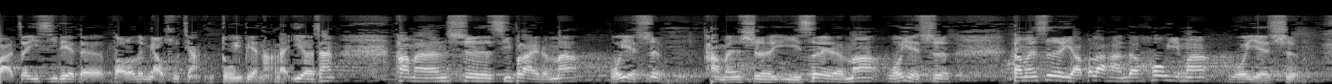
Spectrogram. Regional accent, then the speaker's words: China; 就像我们中国人这样打一百大板

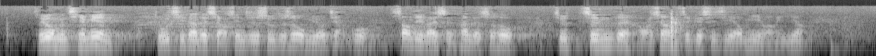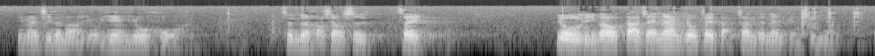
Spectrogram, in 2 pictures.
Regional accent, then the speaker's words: Chaozhou, Guangdong, China; 有一些人包括我们小时候，我们是南方人嘛，潮州人很喜欢玩这种彩票

